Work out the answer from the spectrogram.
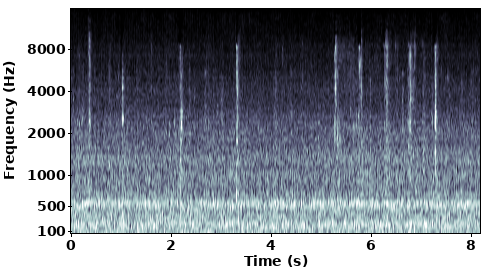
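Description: Close chewing of a bacon cheeseburger: irregular wet smacks and clicks of the mouth over a faint steady hum.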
